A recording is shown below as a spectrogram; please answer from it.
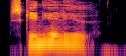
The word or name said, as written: skinhellighed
